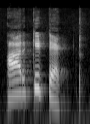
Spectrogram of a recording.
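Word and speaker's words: architect: आर्किटेक्ट, यहाँ पे CH से क ही पड़ता है।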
